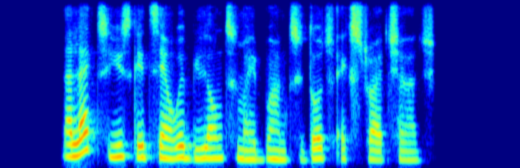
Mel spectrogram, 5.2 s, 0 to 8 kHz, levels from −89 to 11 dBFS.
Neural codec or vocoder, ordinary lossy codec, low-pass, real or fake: codec, 16 kHz, 0.8 kbps, ZipCodec; Opus, 32 kbps; 7.2 kHz; fake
